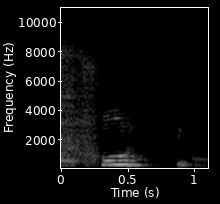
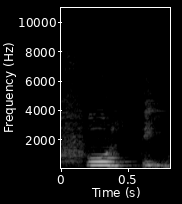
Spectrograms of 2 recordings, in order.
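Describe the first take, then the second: First: The word begins with an added s sound. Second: The word begins directly with a ph sound. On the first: "শব্দের একদম শুরুতে একটা ব্যঞ্জন ধ্বনি চলে আসছে, দন্ত স চলে আসছে" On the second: "আমি ধরো বললাম ফুর্তি"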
